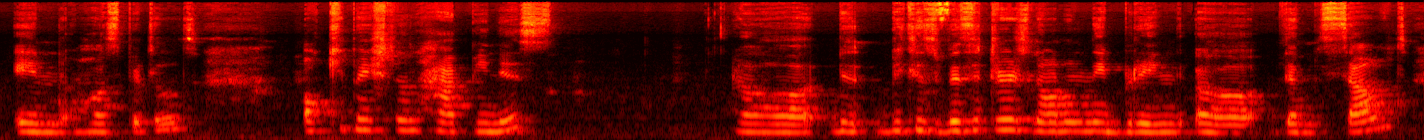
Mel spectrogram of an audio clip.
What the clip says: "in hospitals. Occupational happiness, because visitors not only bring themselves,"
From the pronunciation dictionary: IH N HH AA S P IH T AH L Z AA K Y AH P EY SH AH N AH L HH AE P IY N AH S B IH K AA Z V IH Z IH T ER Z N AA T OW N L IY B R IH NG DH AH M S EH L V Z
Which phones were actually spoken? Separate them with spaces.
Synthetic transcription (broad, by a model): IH N HH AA S P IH T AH L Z AA K Y AH P EY SH AH N AH L HH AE P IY N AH S B IH K AA Z V IH Z IH T ER Z N AA T OW N L IY B R IH NG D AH M S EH L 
